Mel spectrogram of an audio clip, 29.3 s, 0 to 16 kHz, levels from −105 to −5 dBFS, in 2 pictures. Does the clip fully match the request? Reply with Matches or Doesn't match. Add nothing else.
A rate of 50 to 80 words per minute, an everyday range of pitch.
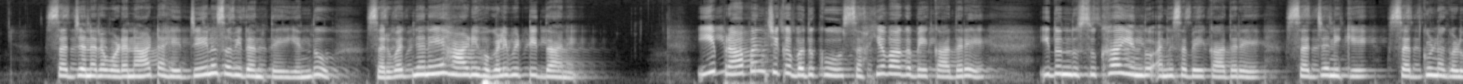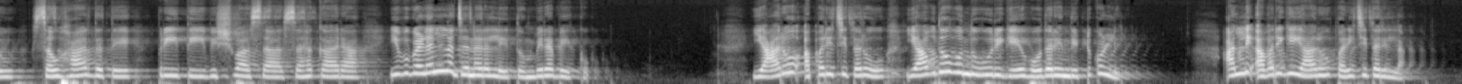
Matches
